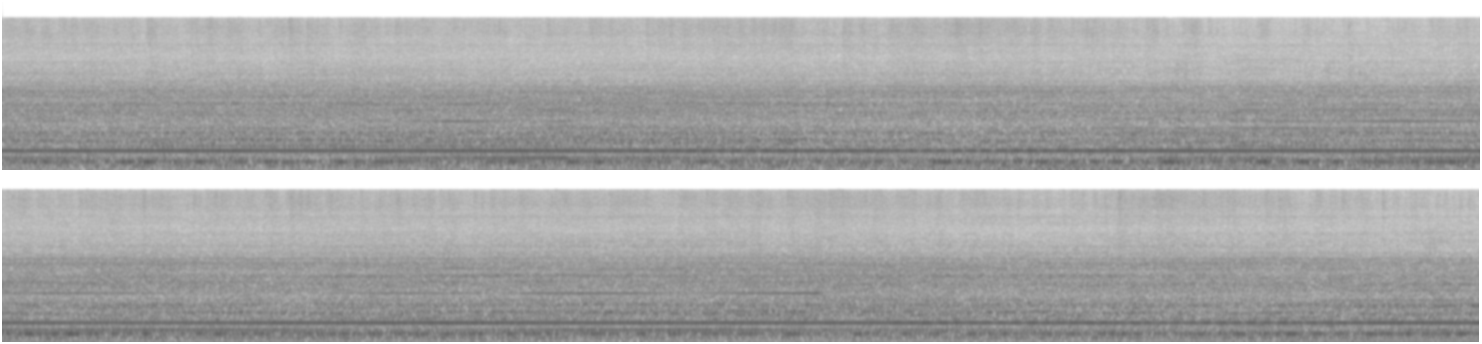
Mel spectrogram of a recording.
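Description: CNC router spindle cutting an aluminum composite (e-panel) sheet while a dust collector sucks chips through the dust shoe: a steady whine over a constant rush of air.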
